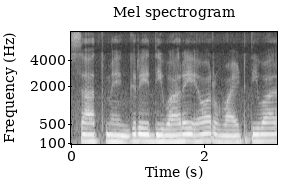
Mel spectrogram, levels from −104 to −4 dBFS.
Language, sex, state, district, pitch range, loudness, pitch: Hindi, male, Himachal Pradesh, Shimla, 125-135 Hz, -13 LUFS, 130 Hz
